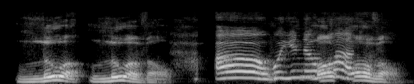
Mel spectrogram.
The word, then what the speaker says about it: Louisville: The correct uh, it's called Louisville.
